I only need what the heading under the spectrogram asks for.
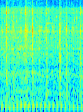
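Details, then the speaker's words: Honda Scoopy scooter idle with rough, uneven clatter and sharp rattles about six times a second from the CVT pulley; mechanic suspects clutch shoes opening, causing vibration and judder. "nah ini suaranya kasar dan dia dredeg. Nah, itu seperti itu ya, tertahan ya. Nah, sepertinya di kampas gandanya itu membuka ya."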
